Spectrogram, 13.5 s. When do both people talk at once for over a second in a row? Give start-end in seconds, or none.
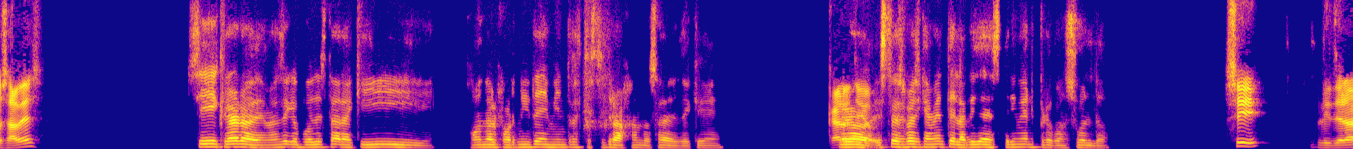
none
